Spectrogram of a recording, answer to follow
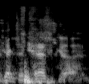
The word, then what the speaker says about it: Takeshita: I'm going to say it so I don't keep mispronouncing this man's name. Takeshita. That doesn't look like Takeshita. No, not even in the slightest.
